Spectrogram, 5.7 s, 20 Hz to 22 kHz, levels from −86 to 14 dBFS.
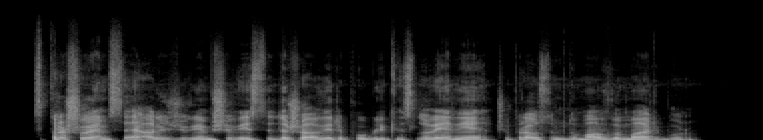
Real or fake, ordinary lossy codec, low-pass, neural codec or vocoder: fake; none; 19.8 kHz; vocoder, 44.1 kHz, 128 mel bands, Pupu-Vocoder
